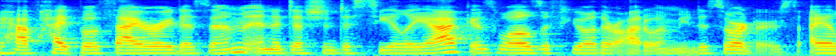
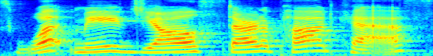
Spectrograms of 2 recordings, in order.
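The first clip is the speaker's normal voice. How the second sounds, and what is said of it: Put-on Texas accent. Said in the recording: “That's my best Texas accent”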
